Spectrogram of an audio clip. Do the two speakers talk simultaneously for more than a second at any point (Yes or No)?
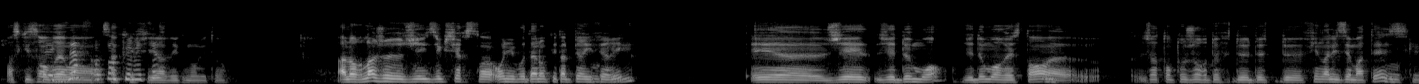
Yes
